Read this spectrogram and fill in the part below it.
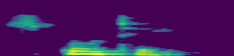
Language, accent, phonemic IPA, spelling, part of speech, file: English, Southern England, /ˈspɔːti/, sporty, adjective, LL-Q1860 (eng)-sporty.wav
- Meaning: 1. Fond of sports 2. Suitable for use in sport 3. stylish with a fun, bold, vibrant quality or appearance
